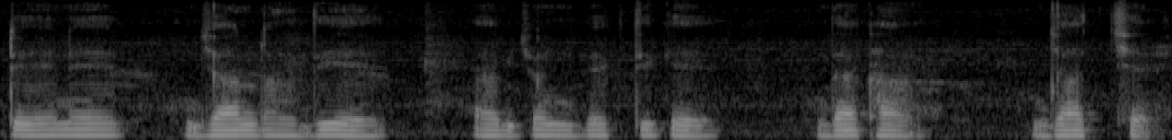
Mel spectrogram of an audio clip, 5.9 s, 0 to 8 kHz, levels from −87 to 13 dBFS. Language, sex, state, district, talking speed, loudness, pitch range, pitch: Bengali, male, West Bengal, Malda, 70 wpm, -39 LUFS, 115-125 Hz, 120 Hz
